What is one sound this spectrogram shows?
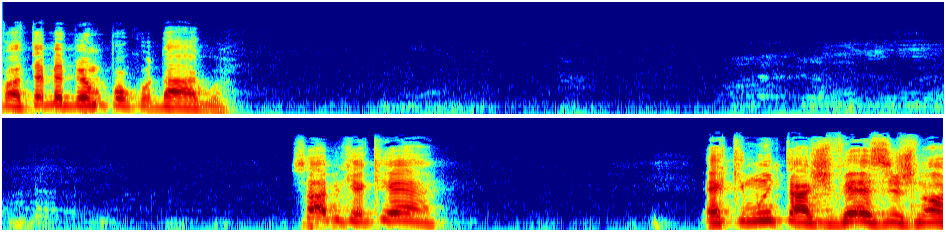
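A middle-aged man speaks with animation into a microphone, heard through a loudspeaker, in short bursts with pauses.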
